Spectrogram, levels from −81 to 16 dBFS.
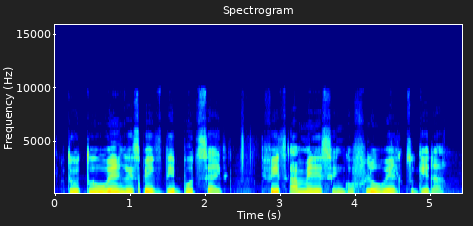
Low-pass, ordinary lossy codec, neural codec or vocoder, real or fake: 9.9 kHz; none; none; real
